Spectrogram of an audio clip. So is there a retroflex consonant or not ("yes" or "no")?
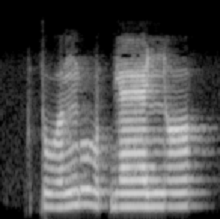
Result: no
